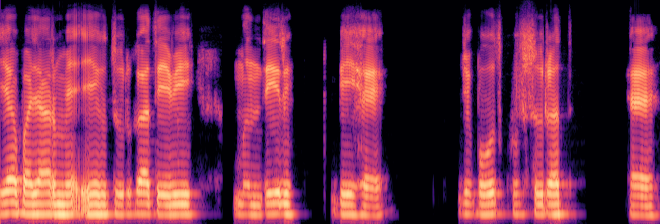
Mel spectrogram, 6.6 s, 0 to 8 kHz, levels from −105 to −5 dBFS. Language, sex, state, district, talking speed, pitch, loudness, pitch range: Hindi, male, Bihar, Lakhisarai, 125 wpm, 135 Hz, -16 LUFS, 135-140 Hz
